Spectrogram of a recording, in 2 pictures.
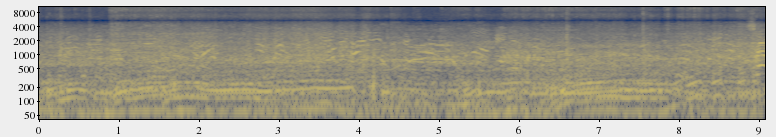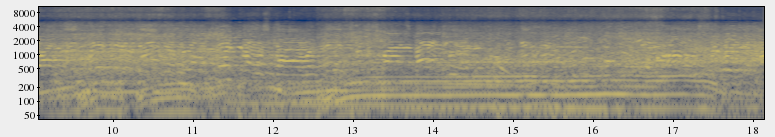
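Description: Car engines roar and rev loudly outdoors.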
